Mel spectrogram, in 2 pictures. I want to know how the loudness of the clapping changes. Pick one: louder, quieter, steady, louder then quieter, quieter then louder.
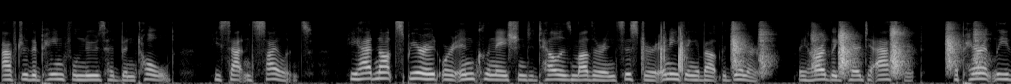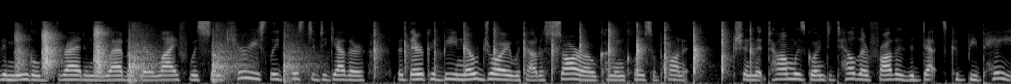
quieter then louder.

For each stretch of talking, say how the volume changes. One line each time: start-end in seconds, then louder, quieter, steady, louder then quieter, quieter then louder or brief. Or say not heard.
0.0-20.1 steady.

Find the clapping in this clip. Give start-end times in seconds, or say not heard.
6.4-17.6.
